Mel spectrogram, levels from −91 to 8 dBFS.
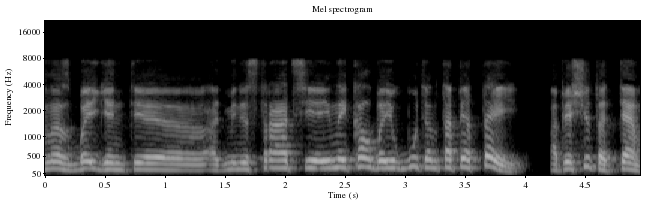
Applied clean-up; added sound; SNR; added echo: none; none; none; none.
